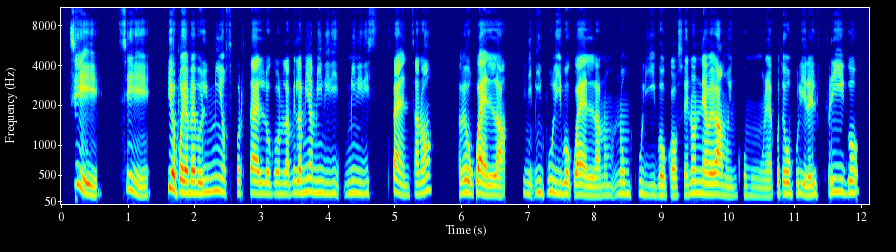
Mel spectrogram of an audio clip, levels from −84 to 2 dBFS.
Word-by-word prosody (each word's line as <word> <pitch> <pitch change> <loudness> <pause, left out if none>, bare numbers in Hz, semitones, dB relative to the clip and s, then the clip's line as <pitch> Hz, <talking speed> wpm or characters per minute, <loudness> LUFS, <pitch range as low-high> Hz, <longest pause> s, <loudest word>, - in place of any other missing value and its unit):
Sì, 195 - +3 0.2
sì. 180 - -3 0.3
Io 265 -4 +9
poi 210 -3 +6
avevo 190 -1 +6
il 205 +3 -1
mio 230 -2 -2
sportello 195 -1 0
con 180 0 -4
la 180 -1 -2
la 195 0 +3
mia 215 +2 -1
mini 190 -3 -6
mini 195 +2 -7
dispensa, 180 -3 -3
no, 240 +7 -1 0.3
avevo 195 0 0
quella, 160 -6 +5 0.2
quindi 180 -3 -11
mi 205 +1 -5
pulivo 190 -3 -3
quella, 155 -3 +2
non 160 -1 -12
non 185 0 -5
pulivo 165 -4 -5
cose 150 +1 -4
non 195 +1 -2
ne 190 -2 +2
avevamo 175 -3 +4
in 145 0 -11
comune. 145 -3 -10
Potevo 185 -1 -1
pulire 175 -3 -2
il 175 +3 -3
frigo 200 -1 -4
185 Hz, 175 wpm, -24 LUFS, 165-200 Hz, 0.3 s, Io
